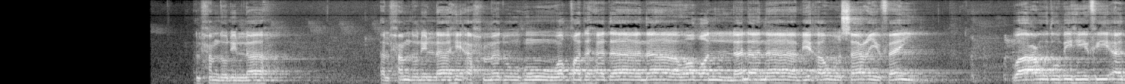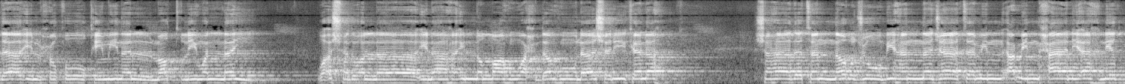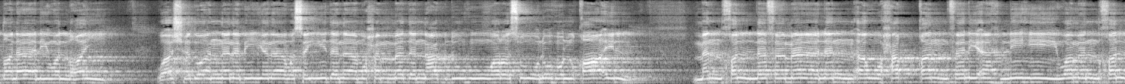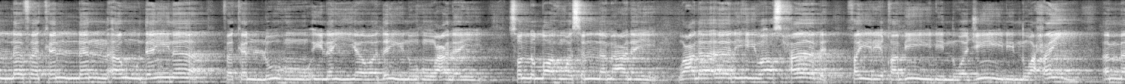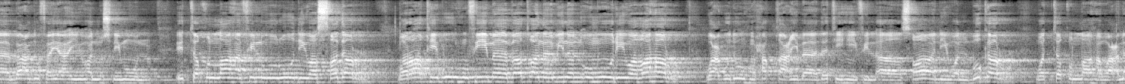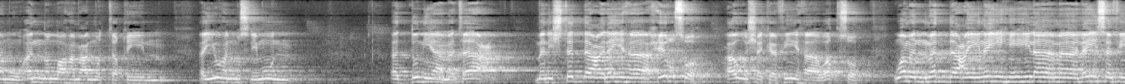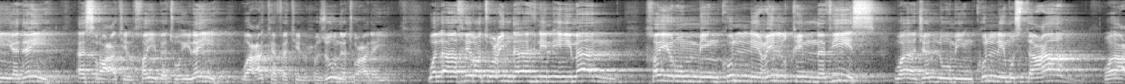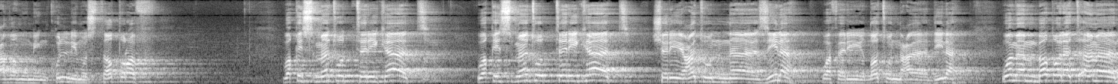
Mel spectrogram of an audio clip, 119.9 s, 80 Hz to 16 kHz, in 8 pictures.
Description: تاريخ النشر ٨ رجب ١٤٣٧ هـ المكان: المسجد النبوي الشيخ: فضيلة الشيخ د. صلاح بن محمد البدير فضيلة الشيخ د. صلاح بن محمد البدير خطورة الاعتداء على الميراث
